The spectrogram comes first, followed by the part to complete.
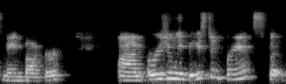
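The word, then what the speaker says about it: Mainbocher: Some people insist that it is pronounced Mainbacher, or more French, but it is actually pronounced Mainbacher.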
